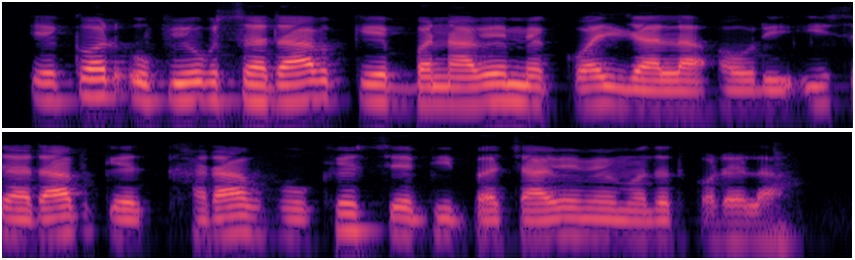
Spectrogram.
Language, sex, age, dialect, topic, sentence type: Bhojpuri, male, 25-30, Southern / Standard, agriculture, statement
